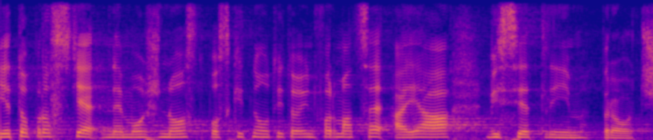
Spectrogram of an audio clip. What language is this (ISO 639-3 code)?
ces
